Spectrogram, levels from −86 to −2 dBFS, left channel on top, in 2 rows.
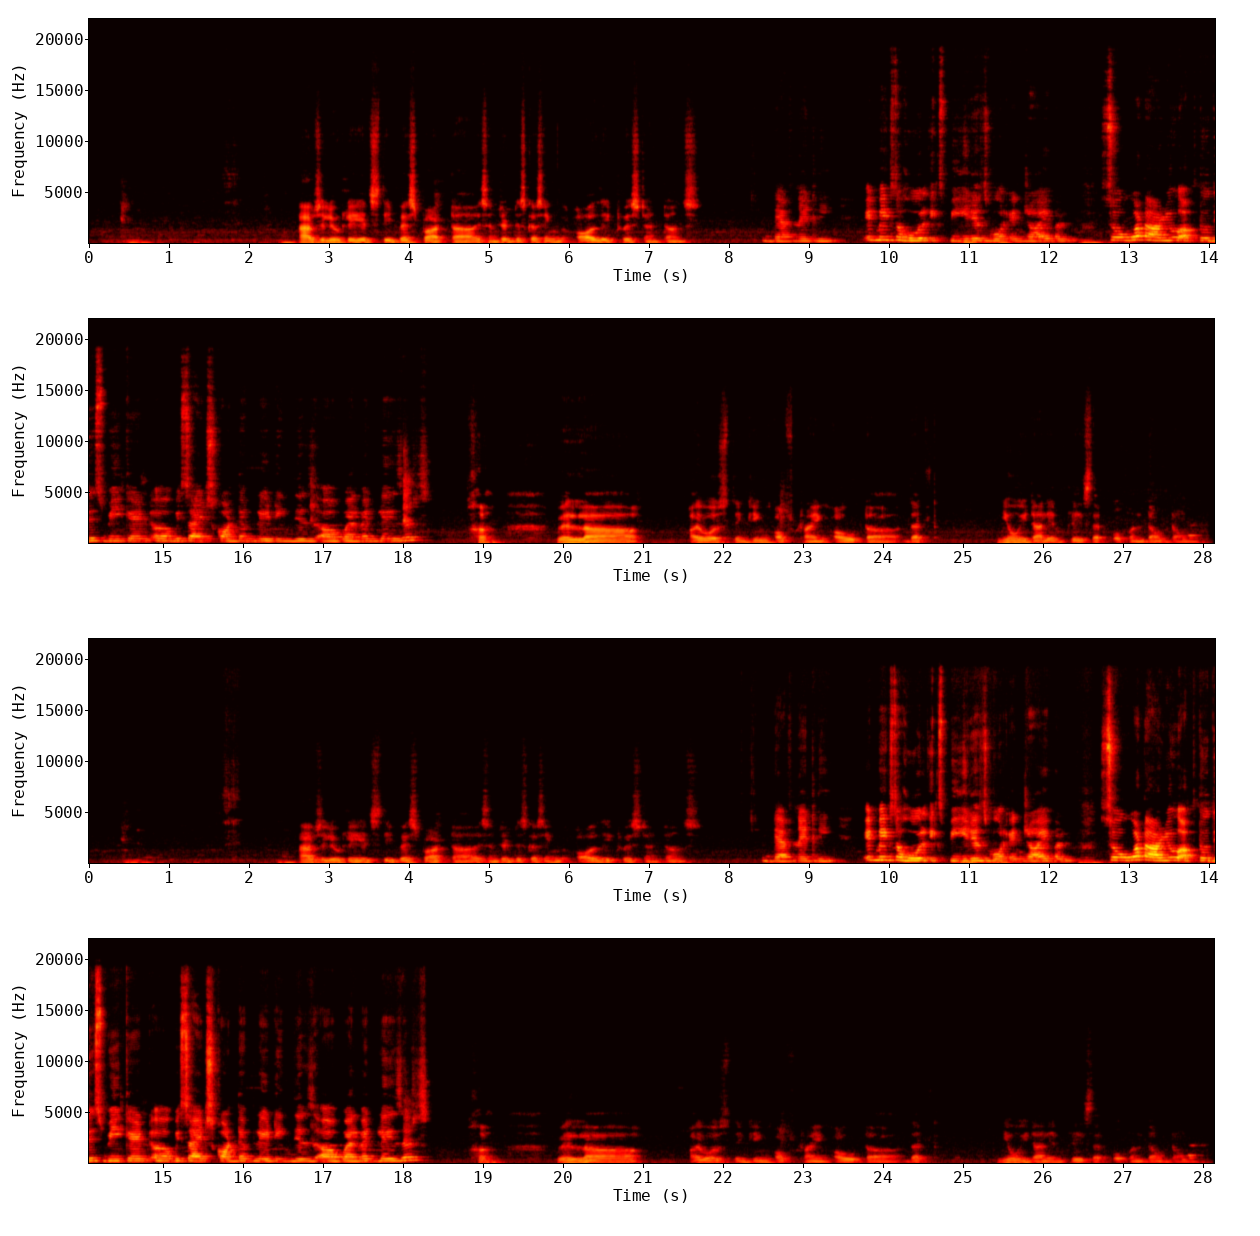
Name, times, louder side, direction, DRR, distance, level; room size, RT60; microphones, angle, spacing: voice 1, 2.6-7.6 18.0-18.1 18.8-19.2 19.5-20.9 21.6-24.5 25.4-27.9, left 5 dB, 50° left, 0.3 m, -40 dB
voice 2, 8.4-9.3 9.7-18.3 27.8-27.9, right 4 dB, 85° right, 0.6 m, -33 dB
2.7 x 2.5 x 2.5 m
head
